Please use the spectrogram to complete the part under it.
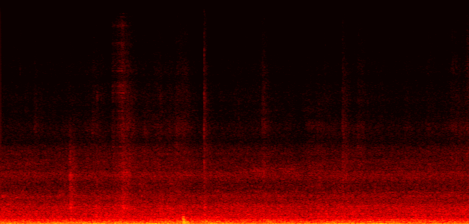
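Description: A bus engine rumbles low and steady while driving.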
